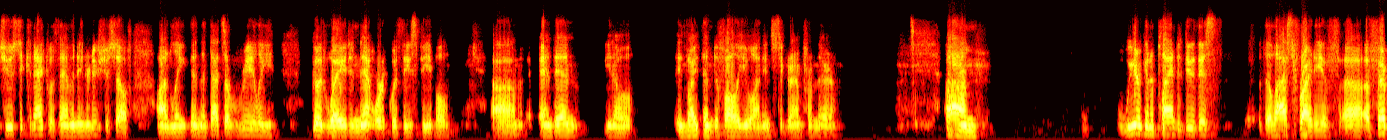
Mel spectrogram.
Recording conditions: video call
